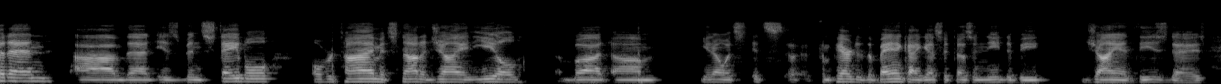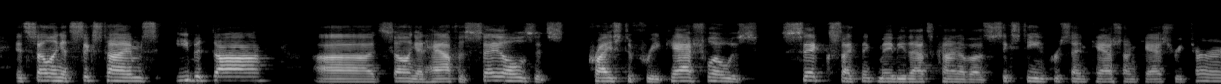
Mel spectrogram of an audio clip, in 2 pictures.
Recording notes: Test Show with Zoom.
